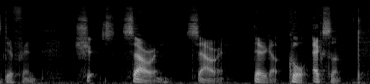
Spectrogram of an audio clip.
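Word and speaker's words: Syaoran: Yeah, I was just gonna say with that one, I was just correcting you on the fact that it was Sauron for the pronunciation of the name, and it was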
